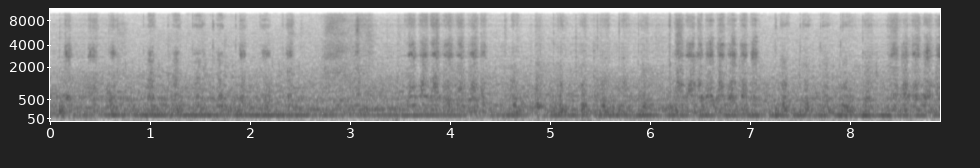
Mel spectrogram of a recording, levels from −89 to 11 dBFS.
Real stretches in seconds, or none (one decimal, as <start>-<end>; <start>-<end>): 0.6-3.0; 6.5-8.0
